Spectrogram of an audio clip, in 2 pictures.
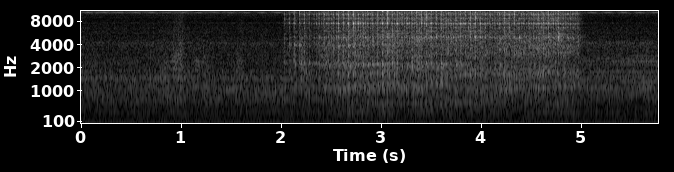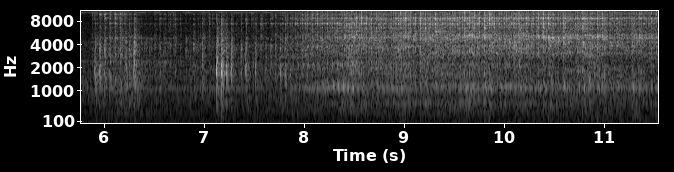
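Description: A freshly sharpened gouge making roughing cuts on a walnut blank spinning on a wood lathe: a cut of about three seconds starting about two seconds in, a short one near six seconds, then steady cutting from about eight seconds on. Between cuts only the lathe's steady running hum is heard.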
